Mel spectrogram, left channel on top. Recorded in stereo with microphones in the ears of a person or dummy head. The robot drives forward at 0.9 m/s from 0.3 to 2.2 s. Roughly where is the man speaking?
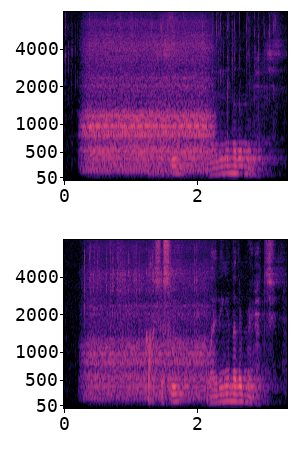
Right.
